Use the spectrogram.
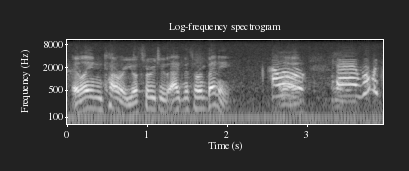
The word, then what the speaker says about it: Agnetha: How do you pronounce Agnetha? Is that right? My name is Agnetha. Agnetha. Yeah. There's me saying Agnetha and things like that. You're probably squirming every time I say Agnetha, but I can't learn to say it properly in time, so we'll have to make do with that one.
